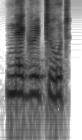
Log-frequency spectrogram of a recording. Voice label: "Negritude", Indian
